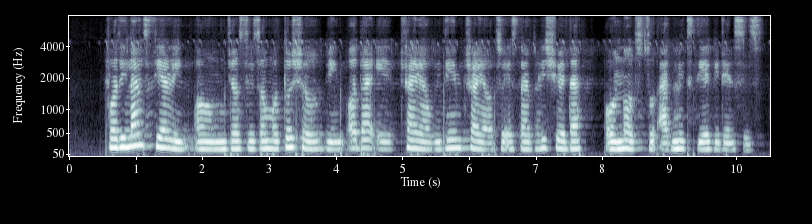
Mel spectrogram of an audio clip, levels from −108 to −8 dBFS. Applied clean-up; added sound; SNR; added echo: neural mask model DeepFilterNet 3.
